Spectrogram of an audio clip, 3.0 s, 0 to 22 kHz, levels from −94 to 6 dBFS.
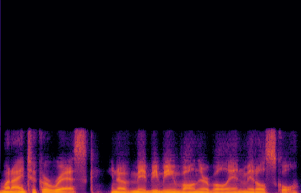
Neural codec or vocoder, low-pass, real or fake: codec, 24 kHz, 0.9 kbps, DualCodec; 7.2 kHz; fake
